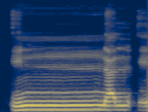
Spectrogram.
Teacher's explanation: آگے حروف اخفا میں سے سین آ رہا ہے، یہاں نون ساکن میں اخفا ہوگا۔ اخفا ہم اس وقت کریں گے جب ہم سین کو پڑھ لیں گے۔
